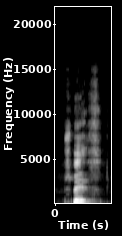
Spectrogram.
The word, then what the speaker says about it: Psmith: "Smith." The P is silent.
